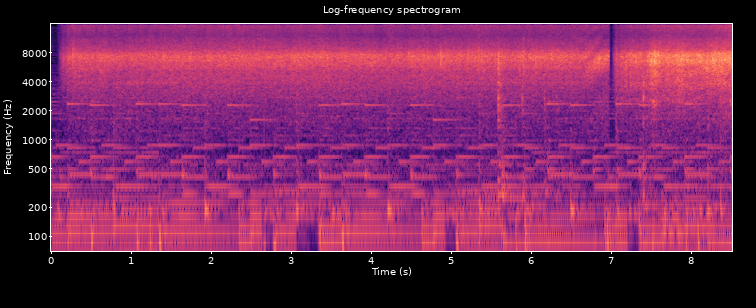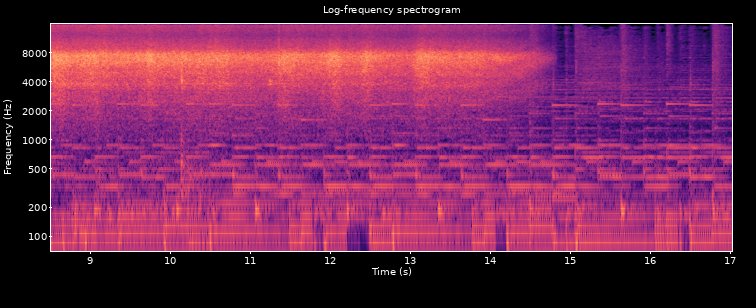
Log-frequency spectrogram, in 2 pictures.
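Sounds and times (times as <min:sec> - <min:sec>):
food sizzling in a wok: 0:00.0 - 0:14.8
soft background music: 0:00.0 - 0:17.0
spatula scraping a wok: 0:05.4 - 0:14.6.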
